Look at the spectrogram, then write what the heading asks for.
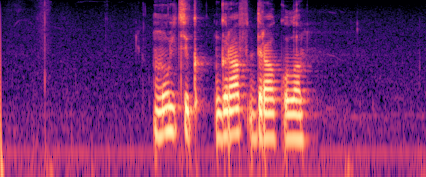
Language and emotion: Russian, neutral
